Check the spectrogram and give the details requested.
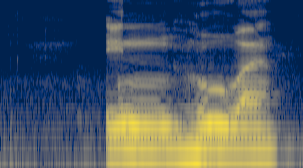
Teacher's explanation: نون پر غنہ بالکل نہیں کیا جائے گا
